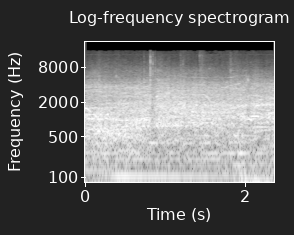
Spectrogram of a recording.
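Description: Badminton racket striking a shuttlecock once, a sharp hit a little under a second in, over the steady echoing din of a sports hall with players' voices.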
